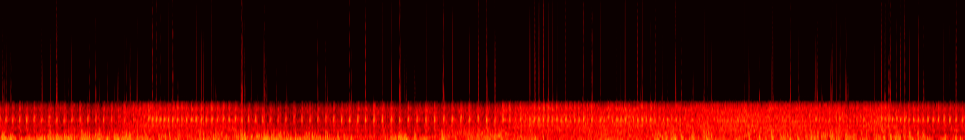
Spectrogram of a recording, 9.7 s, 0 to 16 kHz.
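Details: 2003 Pontiac Grand Am GT petrol engine under 170,000 miles idling with fast sharp rhythmic ticking knock; owner suspected lifters or connecting rod bearing; this engine blew six months later, damaging the flywheel.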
